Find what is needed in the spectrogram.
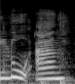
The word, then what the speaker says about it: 六安: 六字呢，在地名，比如安徽六安、江苏陆河这里使用的时候，当地人会读作路，这样的提示也增加到了词典当中。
